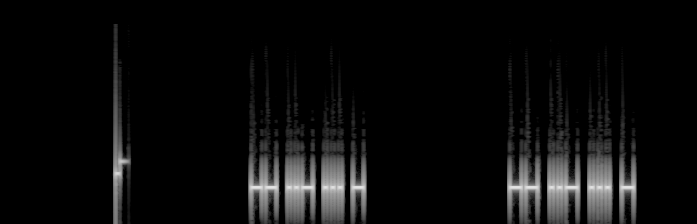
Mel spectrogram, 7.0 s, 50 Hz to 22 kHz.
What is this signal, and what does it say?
Morse code, heard as a keyed tone, about 32 wpm, 700 Hz. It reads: MUST MUST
